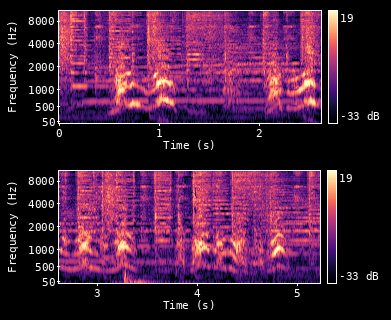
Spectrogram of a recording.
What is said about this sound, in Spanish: Oye, el perro qué bonito canta.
